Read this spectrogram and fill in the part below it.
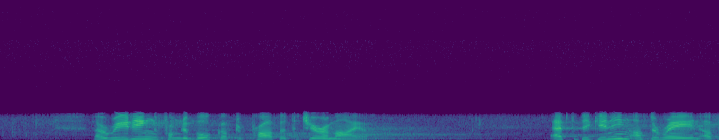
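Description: A woman reads out calmly through a microphone.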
